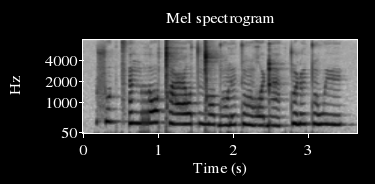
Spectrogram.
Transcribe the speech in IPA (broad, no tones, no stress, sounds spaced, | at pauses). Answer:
sʷ ə ɡ t͡sʼ ɛ̃ ŋ r ɔ ǀ ə̃ ʕ ɔ t ŋ͡ǀ ɔ d̪ ɔ̃ ɾ y t̪ ɔ̃ ʁʷ ɛ ɖ ɛ̃ | tʷ ə̃ ɳ y t̪ ɔ̃ w y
